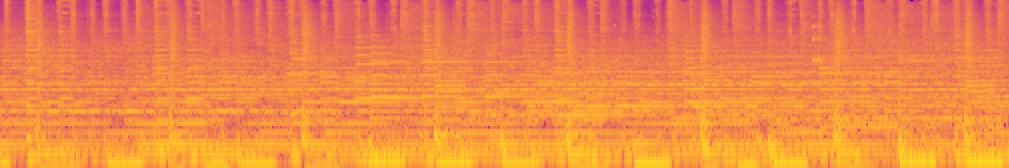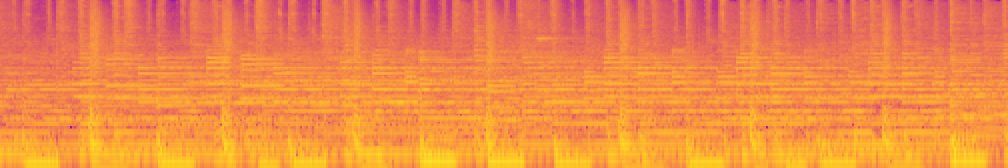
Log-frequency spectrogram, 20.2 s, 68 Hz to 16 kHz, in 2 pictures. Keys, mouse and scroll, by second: 4.3 click, 8.3 click, 11.9 shift+middle click, 13.3 s, 15.1 middle click, 16.5 g, 17.5 middle click, 19.9 s.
